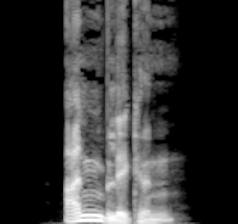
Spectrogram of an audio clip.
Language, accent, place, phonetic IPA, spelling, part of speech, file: German, Germany, Berlin, [ˈanˌblɪkn̩], Anblicken, noun, De-Anblicken.ogg
- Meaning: 1. gerund of anblicken 2. dative plural of Anblick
